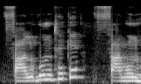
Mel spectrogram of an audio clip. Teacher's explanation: মানে কোনো কারণ ছাড়াই, মানে এখানে কোনো কারণ ছাড়াই যে যেই স্বরধ্বনিটা আছে, যে লটা কিন্তু চলে গেছে কোনো কারণ ছাড়াই, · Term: অন্তর্হতি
